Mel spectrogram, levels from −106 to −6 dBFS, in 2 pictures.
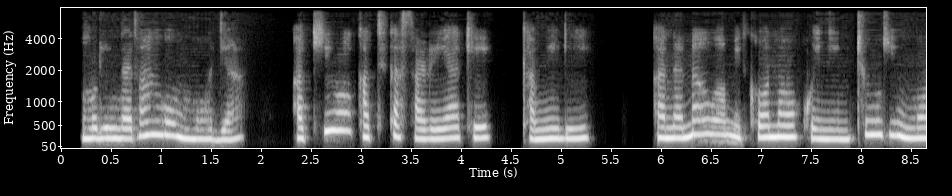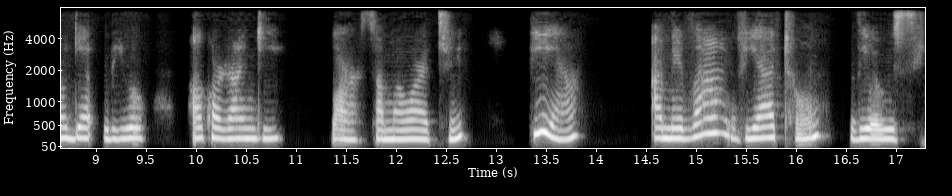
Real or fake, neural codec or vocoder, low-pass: fake; codec, 16 kHz, 1.1 kbps, Voila-Tokenizer; 7.2 kHz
